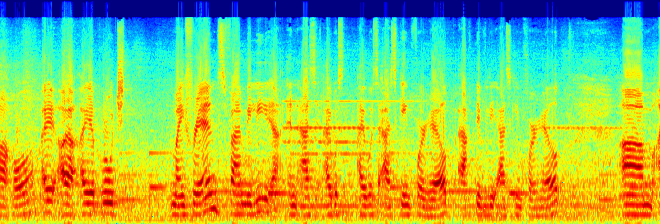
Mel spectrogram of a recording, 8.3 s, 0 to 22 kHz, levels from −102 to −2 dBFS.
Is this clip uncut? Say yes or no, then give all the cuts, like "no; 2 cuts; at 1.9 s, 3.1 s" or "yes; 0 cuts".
yes; 0 cuts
